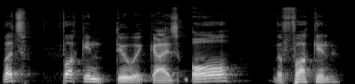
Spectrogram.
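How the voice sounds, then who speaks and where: A man's voice: lowish voice, animated, slow pace, dark tone, slight background noise. A man hosting a sports betting show, talking in a hyped, sweary frat-bro manner.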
